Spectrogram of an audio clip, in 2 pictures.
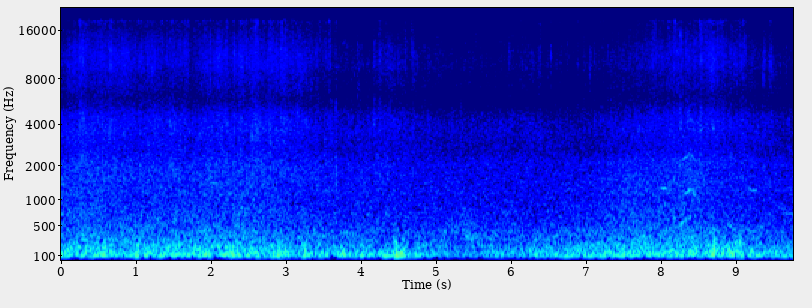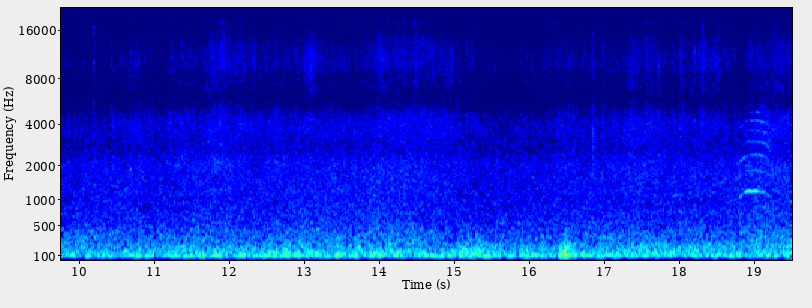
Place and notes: Sitra, Bahrain - Palm Leaves in the Wind - Sitra Port, Bahrain
Recording of a Palm tree in the wind at the fisherman's port, Sitra Kingdom of Bahrain.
